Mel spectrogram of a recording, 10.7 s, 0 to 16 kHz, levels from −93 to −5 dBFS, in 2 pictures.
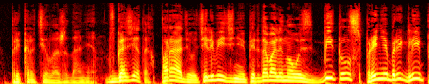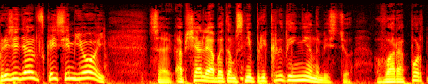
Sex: male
